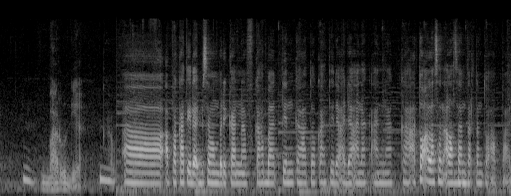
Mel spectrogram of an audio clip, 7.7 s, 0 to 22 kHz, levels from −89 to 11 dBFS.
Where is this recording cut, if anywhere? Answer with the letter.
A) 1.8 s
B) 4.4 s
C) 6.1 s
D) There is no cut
A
